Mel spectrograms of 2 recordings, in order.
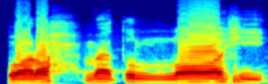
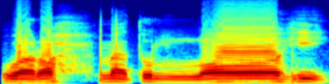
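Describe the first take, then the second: The two takes are said the same way.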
